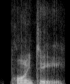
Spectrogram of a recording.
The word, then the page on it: pointy: American English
